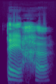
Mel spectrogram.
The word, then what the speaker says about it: Terra: se está ao início eu digo o t normal Terra lembra da pronúncia da garganta Terra quando está dentro da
